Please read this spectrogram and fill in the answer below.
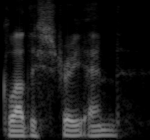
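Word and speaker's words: Gwladys Street: Is that how you pronounce it? Gladys? I don't know. It's got a W in it, isn't it? I've never noticed that before. – Yeah, Gladys Street End.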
